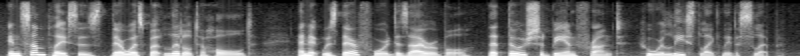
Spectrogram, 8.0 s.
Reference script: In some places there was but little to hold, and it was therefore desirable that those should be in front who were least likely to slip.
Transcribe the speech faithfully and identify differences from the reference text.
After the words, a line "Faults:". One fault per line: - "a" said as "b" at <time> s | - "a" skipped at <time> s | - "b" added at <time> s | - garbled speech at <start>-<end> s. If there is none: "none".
In some places there was but little to hold, and it was therefore desirable that those should be in front who were least likely to slip.
Faults:
none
